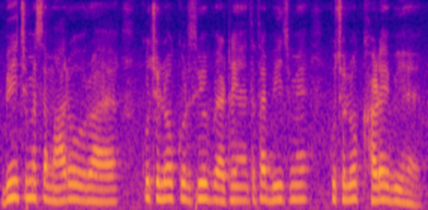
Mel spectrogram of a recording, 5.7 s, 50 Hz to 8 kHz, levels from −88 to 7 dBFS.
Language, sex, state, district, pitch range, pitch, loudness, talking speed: Hindi, male, Maharashtra, Chandrapur, 190-215 Hz, 205 Hz, -18 LUFS, 220 wpm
